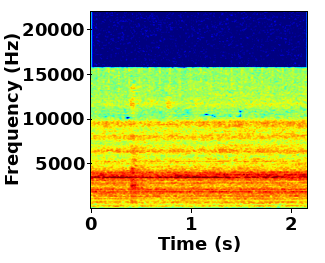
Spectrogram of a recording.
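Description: Commercial donut-making machinery (fryer and conveyor line) running with a steady mechanical hum: a noisy whir with several held tones under it.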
